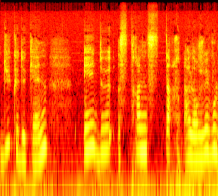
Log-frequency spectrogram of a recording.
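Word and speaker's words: Strathearn: est edouward Auguste duc de Ken et de stranstart alors je vais vous le prononcer parce que vous l'écr vous l'pp pardon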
